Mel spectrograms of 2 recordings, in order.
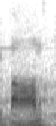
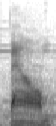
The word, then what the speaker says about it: Baum: pilot that of course wanted to call me bomb but it was bound so in order to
